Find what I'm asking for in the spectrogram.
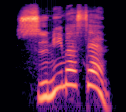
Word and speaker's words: すみません: You noticed that the tone went up on the second syllable. Mi. すみません. And it came back down on the last ん.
